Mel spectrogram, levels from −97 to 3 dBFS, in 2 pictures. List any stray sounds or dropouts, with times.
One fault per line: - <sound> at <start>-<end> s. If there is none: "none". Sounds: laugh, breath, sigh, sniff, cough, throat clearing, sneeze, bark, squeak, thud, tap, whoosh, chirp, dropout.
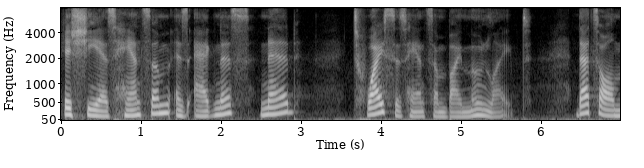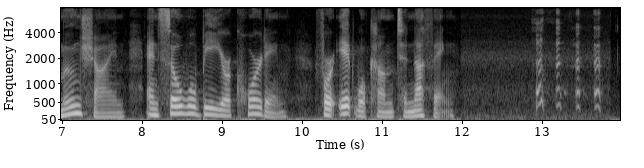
- laugh at 12.9-13.8 s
